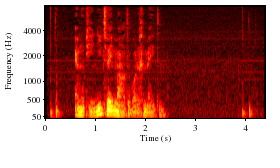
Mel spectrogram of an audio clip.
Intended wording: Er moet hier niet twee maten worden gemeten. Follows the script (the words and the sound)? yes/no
yes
